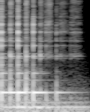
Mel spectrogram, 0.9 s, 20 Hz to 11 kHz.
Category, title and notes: Music > Solo instrument
Marimba Loose Keys Notes Tones and Vibrations 5
block, foley, fx, keys, loose, marimba, notes, oneshotes, perc, percussion, rustle, thud, tink, wood, woodblock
